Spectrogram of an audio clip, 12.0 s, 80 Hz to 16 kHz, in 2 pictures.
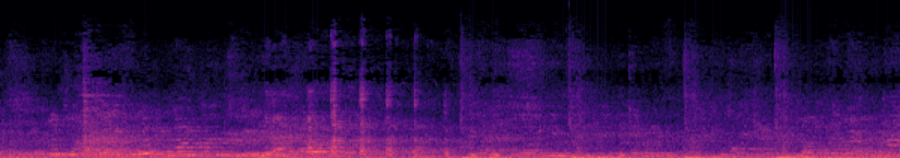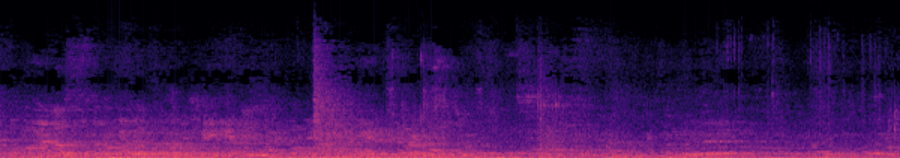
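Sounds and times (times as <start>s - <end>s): echoing crowd of voices talking: 0.0s - 12.0s.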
